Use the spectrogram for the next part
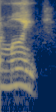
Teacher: Ele serve para nos indicar que aquela sílaba em que ele está posicionado é uma sílaba que tem um som nasal. O som daquela sílaba vai sair pelo nariz. Veja, por exemplo, a palavra mãe, como tem um som aí que é nasal, né?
